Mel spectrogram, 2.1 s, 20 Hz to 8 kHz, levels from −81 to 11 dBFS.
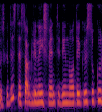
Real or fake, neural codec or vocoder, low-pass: fake; codec, 24 kHz, 0.5 kbps, DualCodec; 7.2 kHz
